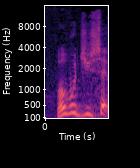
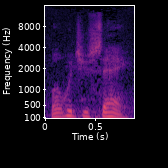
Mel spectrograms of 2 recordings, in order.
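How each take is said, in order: First: Said in the usual way. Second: Soft, inward question, nearly to oneself; quiet question. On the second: Shown as a demonstration. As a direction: let it land softly before repeating.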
